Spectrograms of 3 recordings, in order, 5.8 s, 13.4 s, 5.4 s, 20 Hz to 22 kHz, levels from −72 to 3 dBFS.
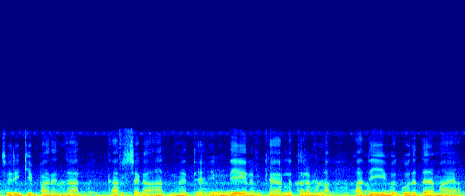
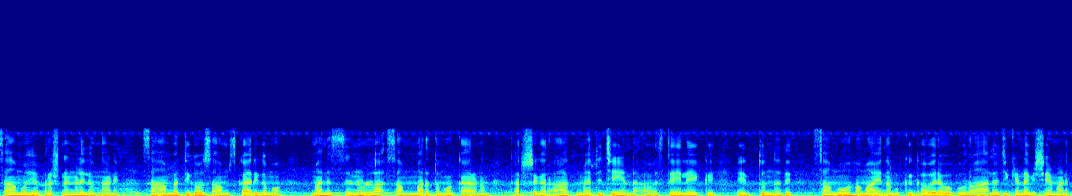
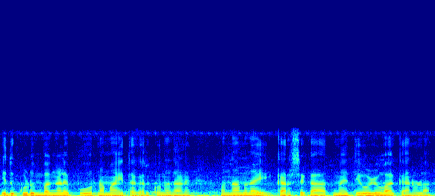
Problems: none marked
